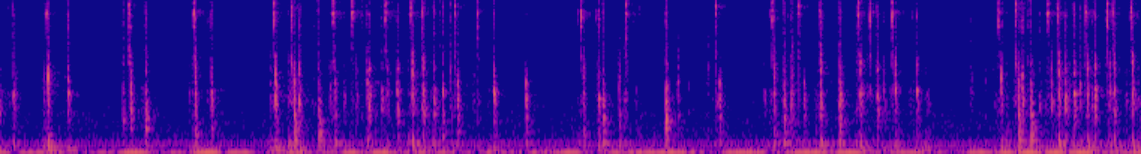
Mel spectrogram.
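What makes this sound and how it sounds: Fingertips type fast on a colorful backlit mechanical keyboard with black plastic keycaps, producing a rapid stream of sharp, bright clacks with very short decay. A steady low hum sits underneath the keystrokes throughout.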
